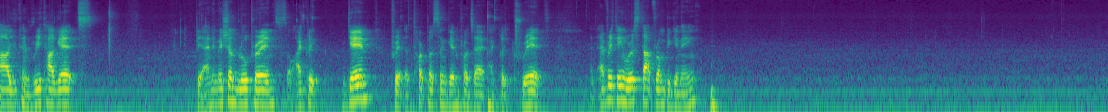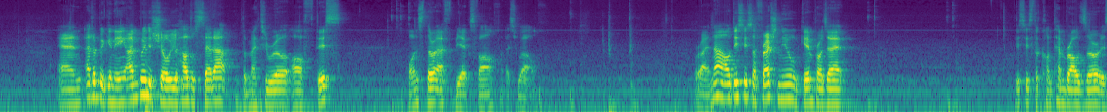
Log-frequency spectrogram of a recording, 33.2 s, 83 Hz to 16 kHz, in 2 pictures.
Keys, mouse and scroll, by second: 4.5 click, 5.9 click, 7.2 click, 21.1 click, 22.4 click, 22.6 click, 24.6-25.1 middle drag, 25.7-26.0 alt+drag, 29.6-33.2 drag.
